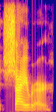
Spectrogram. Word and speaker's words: Shirer: His last name is spelled S-H-I-R-E-R, and it's Shirer.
